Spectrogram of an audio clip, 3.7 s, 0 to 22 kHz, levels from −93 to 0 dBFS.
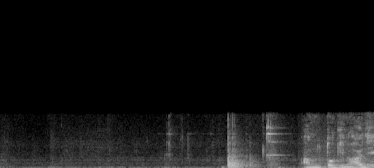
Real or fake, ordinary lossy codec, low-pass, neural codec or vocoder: real; none; 7.2 kHz; none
